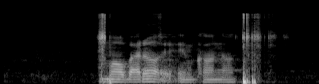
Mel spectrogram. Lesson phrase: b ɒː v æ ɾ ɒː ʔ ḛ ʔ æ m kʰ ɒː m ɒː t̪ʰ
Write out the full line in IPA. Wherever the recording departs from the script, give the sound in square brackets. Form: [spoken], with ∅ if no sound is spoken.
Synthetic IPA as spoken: [m] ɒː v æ ɾ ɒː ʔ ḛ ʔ [e] m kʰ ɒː [n] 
